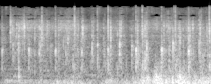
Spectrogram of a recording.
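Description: A small audience applauding with scattered, irregular hand claps.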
